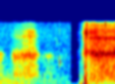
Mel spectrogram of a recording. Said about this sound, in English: Sniffles suck.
